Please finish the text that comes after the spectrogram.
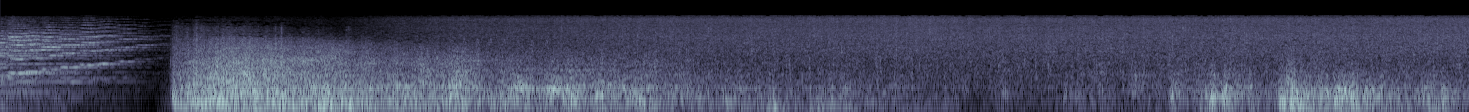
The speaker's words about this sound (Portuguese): E essa chuva não para mais. Nunca vi tanta chuva no inverno.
